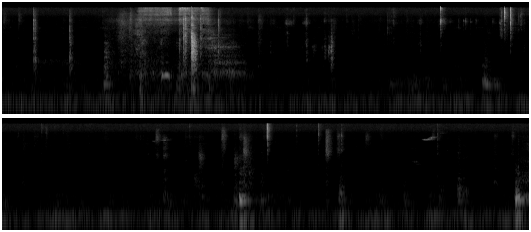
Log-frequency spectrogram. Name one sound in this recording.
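Small metal tools click and tap against a phone.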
